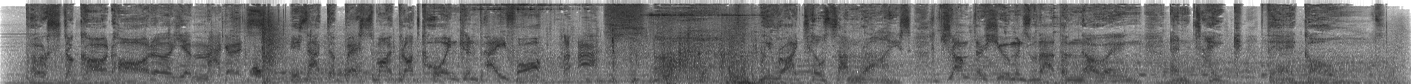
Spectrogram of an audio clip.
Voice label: Orc Goblin Slaver, French Voice Actor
